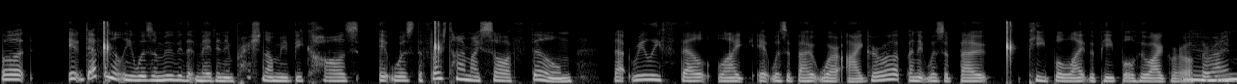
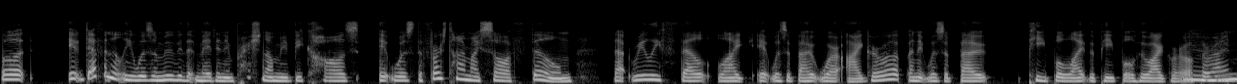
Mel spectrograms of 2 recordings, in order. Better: second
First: background sound (Finger snapping); 12 dB below the speech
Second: none

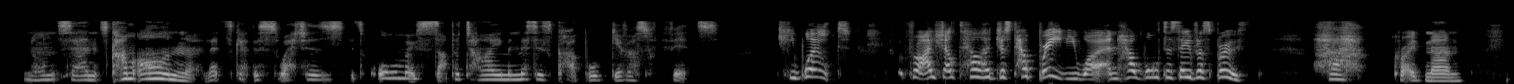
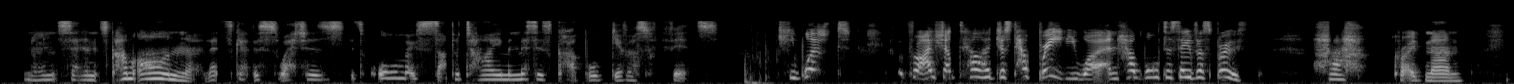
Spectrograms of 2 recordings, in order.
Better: first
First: none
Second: noise reduction (neural diffusion model UNIVERSE++)

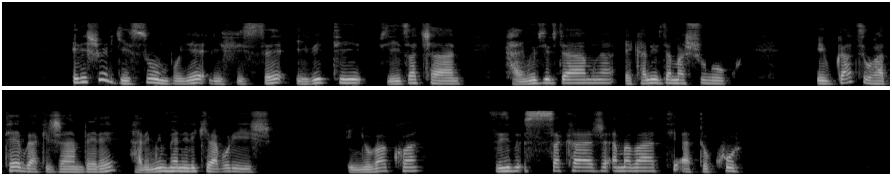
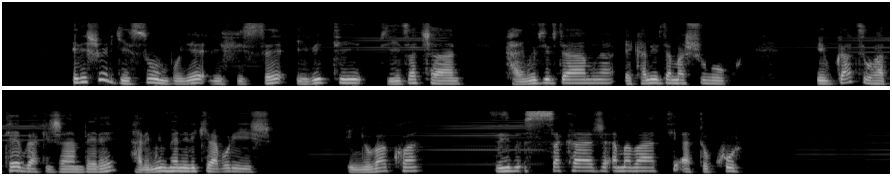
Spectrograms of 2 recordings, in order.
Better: first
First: none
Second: noise reduction (classical method Wiener filter)

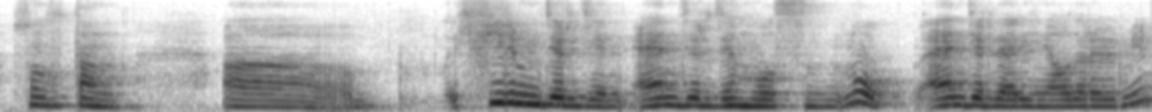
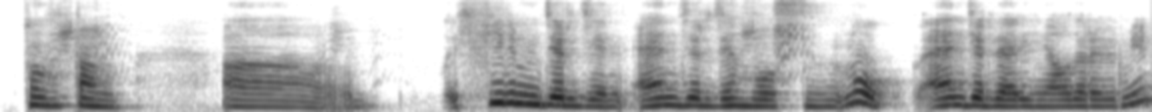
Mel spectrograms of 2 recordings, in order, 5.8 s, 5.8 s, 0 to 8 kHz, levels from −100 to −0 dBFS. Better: first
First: none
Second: noise reduction (neural mask model DeepFilterNet 3)

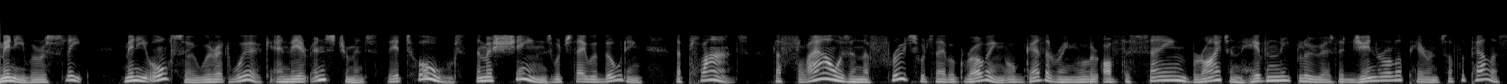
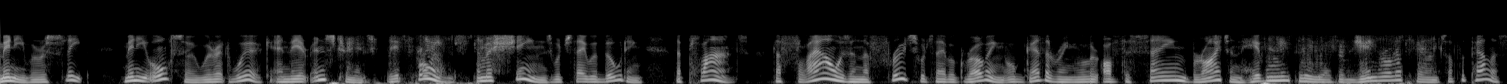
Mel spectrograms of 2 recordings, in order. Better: first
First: none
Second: noise reduction (neural mask model Resemble Enhance denoiser)

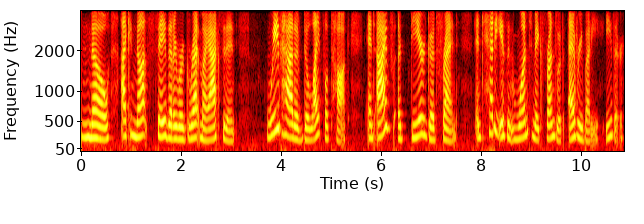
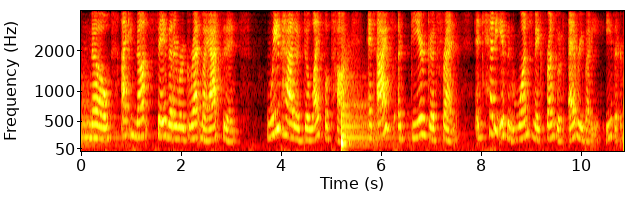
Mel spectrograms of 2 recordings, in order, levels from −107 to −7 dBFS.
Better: first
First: none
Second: background sound (Drum); 2 dB below the speech // room echo; dies away in 0.4 s

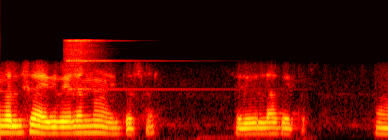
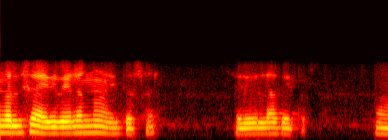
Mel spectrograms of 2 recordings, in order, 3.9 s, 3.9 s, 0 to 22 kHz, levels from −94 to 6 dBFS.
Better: second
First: background sound (Doorbell); 16 dB below the speech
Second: none

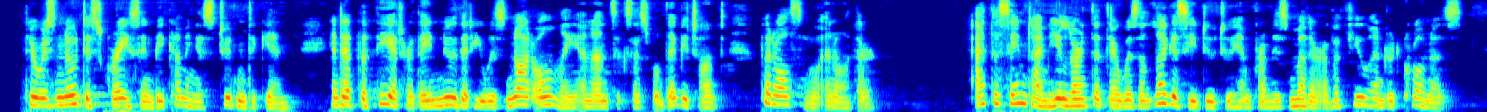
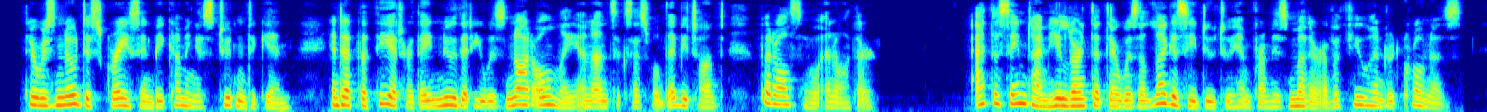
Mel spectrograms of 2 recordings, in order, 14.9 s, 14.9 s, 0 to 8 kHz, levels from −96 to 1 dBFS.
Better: second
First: noise reduction (classical method WPE with log-MMSE)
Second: none

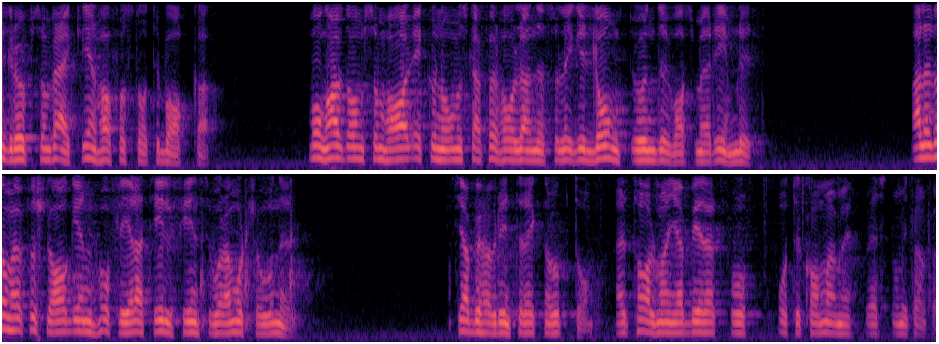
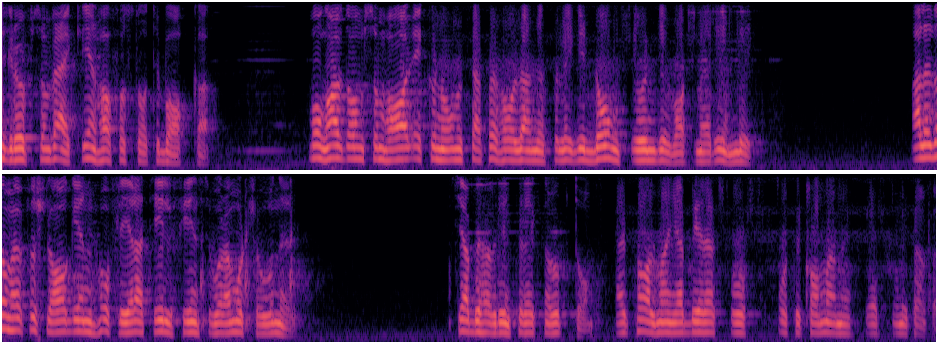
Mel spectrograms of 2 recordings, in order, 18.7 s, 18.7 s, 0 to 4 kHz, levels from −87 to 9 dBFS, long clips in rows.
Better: first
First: none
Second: noise reduction (neural separator model SepFormer DNS4)

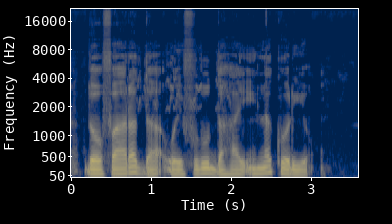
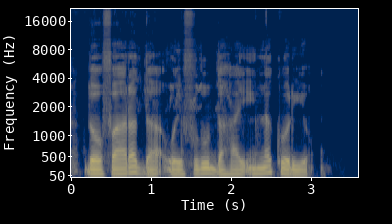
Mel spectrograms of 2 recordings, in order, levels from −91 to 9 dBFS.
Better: first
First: none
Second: noise reduction (neural mask model Resemble Enhance denoiser)

